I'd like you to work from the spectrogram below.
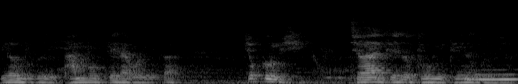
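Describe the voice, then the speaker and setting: A man's very deep, low voice with a dark, mellow tone, somewhat breathy, at a moderate pace with ordinary pitch variation and audible room echo. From Jeju, South Korea. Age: 60s. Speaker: history guide. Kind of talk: interview.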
